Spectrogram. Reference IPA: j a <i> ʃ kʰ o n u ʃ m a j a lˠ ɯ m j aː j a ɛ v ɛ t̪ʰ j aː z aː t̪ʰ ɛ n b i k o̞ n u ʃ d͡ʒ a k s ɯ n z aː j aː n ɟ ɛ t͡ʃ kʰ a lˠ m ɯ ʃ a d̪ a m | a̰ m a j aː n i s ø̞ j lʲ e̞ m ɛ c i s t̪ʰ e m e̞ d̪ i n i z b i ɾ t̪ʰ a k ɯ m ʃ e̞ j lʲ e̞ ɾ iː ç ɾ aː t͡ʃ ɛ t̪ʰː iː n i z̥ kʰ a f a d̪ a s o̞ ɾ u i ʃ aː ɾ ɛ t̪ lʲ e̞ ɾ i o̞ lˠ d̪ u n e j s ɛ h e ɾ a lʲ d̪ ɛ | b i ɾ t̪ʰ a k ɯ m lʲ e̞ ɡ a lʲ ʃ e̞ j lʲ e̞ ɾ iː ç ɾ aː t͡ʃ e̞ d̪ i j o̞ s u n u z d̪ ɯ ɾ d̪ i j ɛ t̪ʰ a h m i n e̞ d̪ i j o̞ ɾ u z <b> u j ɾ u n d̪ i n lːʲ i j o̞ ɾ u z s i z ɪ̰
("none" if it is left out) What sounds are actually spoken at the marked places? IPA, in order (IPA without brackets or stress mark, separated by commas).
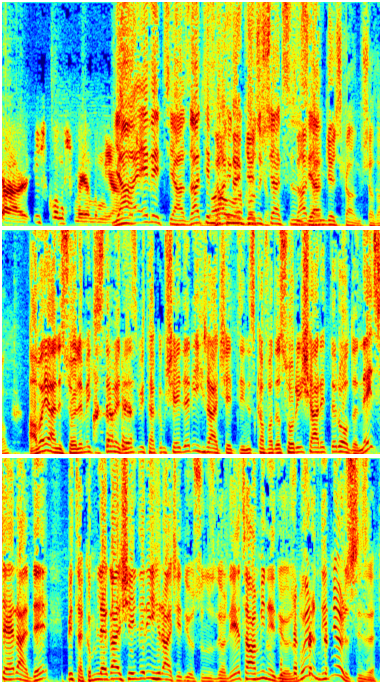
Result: i, b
